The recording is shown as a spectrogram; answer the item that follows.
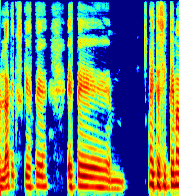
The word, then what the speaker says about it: LaTeX: mi apunte en en látex o latex no sé cómo Cómo se pronuncia bien pero acá le decimos látex que este este este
